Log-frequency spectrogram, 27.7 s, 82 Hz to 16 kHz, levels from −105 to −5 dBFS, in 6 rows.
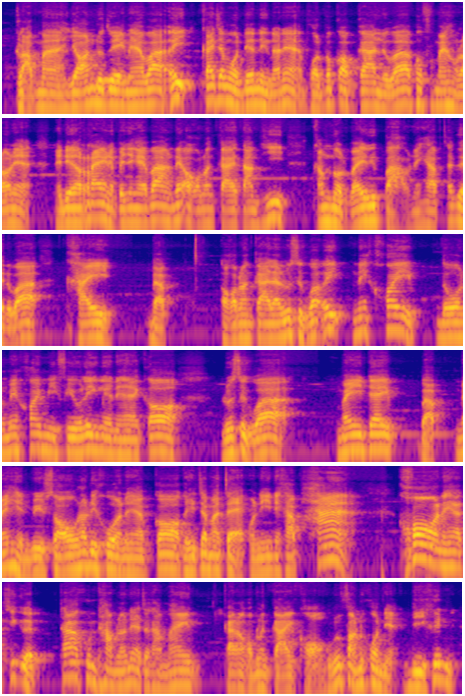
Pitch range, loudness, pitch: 115-145 Hz, -21 LUFS, 130 Hz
